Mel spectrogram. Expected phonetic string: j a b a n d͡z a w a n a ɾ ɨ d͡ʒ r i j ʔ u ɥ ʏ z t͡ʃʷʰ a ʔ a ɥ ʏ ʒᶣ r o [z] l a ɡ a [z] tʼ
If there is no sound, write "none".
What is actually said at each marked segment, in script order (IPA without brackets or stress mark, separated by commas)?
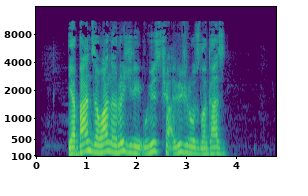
z, z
